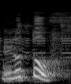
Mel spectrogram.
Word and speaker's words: லுத்தூஃப்: எக்ஸாக்டா எப்படி ப்ரொனவுன்ஸ் பண்ணுவோம்? லுத்தூஃப்.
